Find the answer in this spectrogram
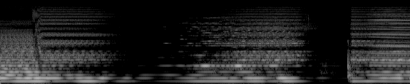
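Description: Helium software synthesizer playing a sustained, evolving chord, its tone swept by a comb filter worked from the mod wheel. The level dips in the middle, the sound cuts out briefly just over three seconds in, and a new chord starts straight after.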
